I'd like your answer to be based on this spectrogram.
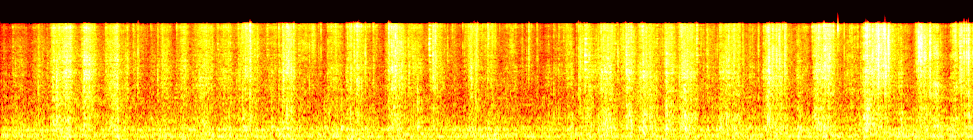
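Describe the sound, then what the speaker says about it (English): French bread baked in a bread machine sliced with a knife, a close, quiet run of rhythmic rasping saw strokes and crumbly crunches, no talk. "I'm going to attempt to slice this up"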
